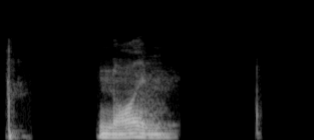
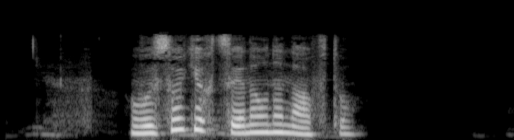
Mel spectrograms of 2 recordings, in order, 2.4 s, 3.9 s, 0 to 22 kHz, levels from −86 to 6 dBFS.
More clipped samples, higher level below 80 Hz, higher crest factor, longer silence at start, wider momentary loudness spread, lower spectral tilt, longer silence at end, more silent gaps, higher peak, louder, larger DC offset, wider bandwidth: neither; first, -54 dBFS vs -60 dBFS; about the same, 20 dB vs 16 dB; second, 0.05 s vs 1 s; about the same, 18 LU vs 17 LU; first, -9 dB/octave vs -5.5 dB/octave; second, 1.05 s vs 1.2 s; first, 0.26-0.71 s vs none; second, -6 dBFS vs -2 dBFS; second, -23 LUFS vs -14 LUFS; neither; second, 6.6 kHz vs 8.2 kHz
